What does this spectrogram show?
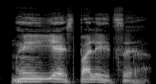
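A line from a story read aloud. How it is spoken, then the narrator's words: Cold interruption. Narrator (Russian): холодно прервал его Олдридж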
